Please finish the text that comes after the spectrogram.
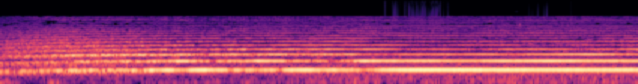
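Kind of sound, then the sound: signal or alarm, civil defense warning siren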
